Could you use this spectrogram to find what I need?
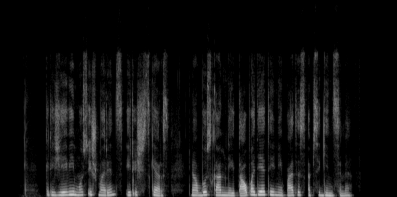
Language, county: Lithuanian, Telšiai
